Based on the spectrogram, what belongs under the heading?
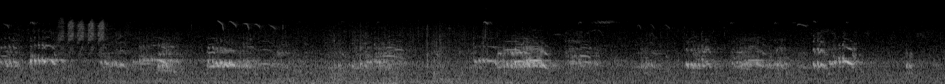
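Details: A migrating Common crane flock recorded in Nouvelle-Aquitaine, central France, on 8 February 2017 in spring passage; loud rolling trumpet calls overlap continuously, swelling in waves about every two to three seconds.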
